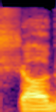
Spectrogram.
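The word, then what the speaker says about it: Shough: Yeah, his name looks like Slow, but it's pronounced Shug or whatever it is.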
